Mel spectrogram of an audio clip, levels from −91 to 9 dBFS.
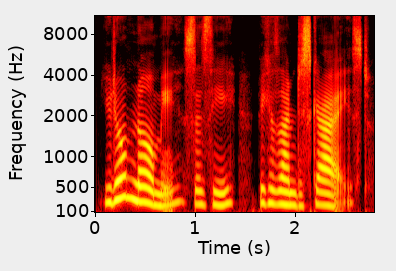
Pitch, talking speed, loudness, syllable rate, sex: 230 Hz, 195 wpm, -18 LUFS, 5.3 syllables/s, female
